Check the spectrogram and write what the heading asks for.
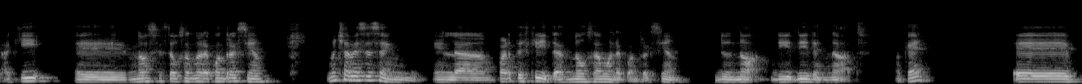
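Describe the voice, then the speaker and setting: A man with a Peruvian Spanish accent teaching English live online, explaining step by step and asking questions of the chat. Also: mid-range voice. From Peru. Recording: slightly dull, lo-fi livestream audio.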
